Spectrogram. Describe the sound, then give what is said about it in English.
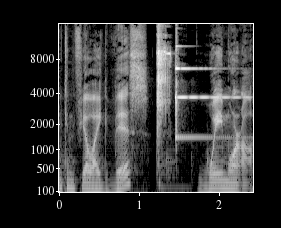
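A short, bright notification chime marks a sale on an online store: a single ringing ding that sustains briefly between stretches of talk. “That's the sound of a sale being made on your new Shopify store.”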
